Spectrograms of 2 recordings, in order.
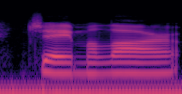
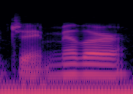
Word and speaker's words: Millar: Thanks again to the St. The Rosedale Library, Jay Millar, or Jay Miller, which is really how it's pronounced, but because it's spelled funny, people say Jay Millar, and his speakeasy, and everybody who attended.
